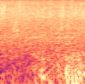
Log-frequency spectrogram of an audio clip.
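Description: A thunderstorm with steady rain hisses close by as a deep rumble of thunder rolls in, brief and low under the downpour.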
